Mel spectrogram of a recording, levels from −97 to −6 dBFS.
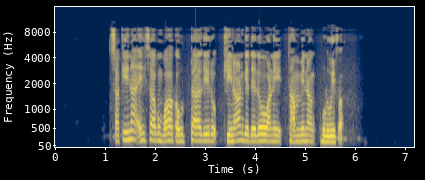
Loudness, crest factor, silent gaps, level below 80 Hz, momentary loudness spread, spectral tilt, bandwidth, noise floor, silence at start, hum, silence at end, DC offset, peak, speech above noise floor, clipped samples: -13 LUFS; 14 dB; none; -60 dBFS; 6 LU; -4 dB/octave; 9.6 kHz; under -90 dBFS; 1.1 s; none; 1.45 s; under 0.1%; 0 dBFS; over 77 dB; under 0.1%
